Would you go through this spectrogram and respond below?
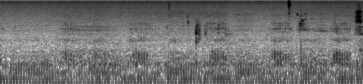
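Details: Pet domestic cat purring while cuddled up with its owner during morning coffee indoors; a steady, low, rumbling purr with rhythmic pulsing throughout, soft quiet talking faintly over it.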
